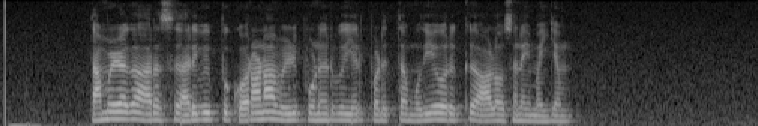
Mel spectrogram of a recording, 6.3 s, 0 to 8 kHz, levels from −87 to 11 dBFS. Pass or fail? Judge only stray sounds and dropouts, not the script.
pass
